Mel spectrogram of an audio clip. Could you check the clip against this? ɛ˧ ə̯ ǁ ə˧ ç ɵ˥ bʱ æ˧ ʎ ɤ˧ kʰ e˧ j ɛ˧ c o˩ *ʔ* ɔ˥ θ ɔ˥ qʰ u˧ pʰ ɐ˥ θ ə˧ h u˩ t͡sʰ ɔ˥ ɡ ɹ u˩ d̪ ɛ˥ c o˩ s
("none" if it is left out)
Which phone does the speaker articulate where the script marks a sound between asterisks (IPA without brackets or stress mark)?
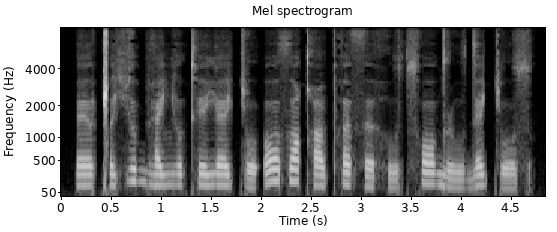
ʔ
